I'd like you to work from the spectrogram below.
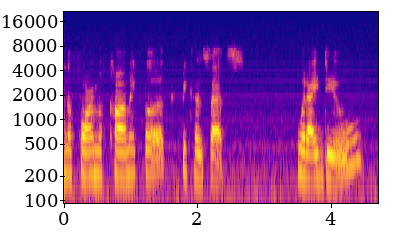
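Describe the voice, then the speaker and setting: A woman's somewhat breathy voice with a Californian accent, fairly high pitch, ordinary pitch variation and a very slow pace. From Los Angeles, raised in Glendale. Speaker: comic book artist. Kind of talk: casual chat.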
